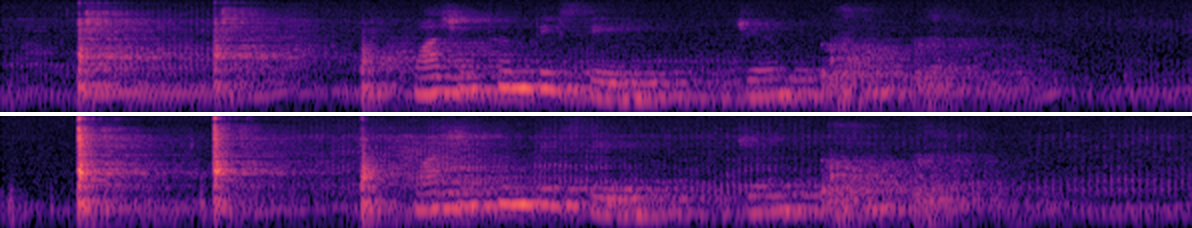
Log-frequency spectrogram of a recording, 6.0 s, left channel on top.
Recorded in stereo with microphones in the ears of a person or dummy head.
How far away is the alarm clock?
No alarm clock in this recording.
